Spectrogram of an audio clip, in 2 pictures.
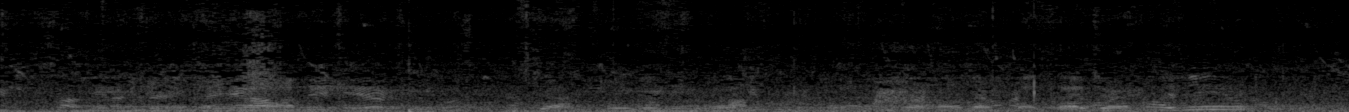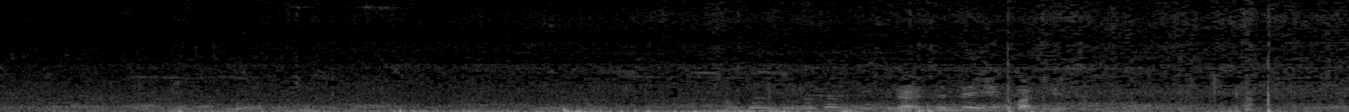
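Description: Men shout to each other outdoors, some close and some far off.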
